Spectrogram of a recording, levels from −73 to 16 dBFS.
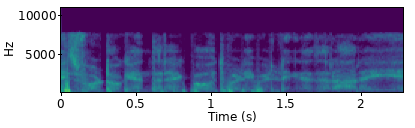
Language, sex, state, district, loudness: Hindi, male, Rajasthan, Jaipur, -26 LUFS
